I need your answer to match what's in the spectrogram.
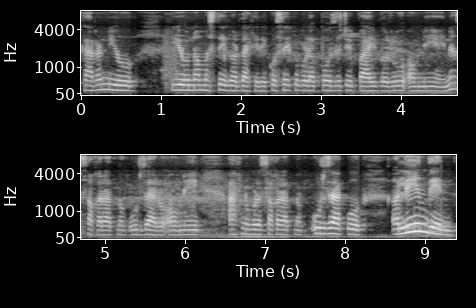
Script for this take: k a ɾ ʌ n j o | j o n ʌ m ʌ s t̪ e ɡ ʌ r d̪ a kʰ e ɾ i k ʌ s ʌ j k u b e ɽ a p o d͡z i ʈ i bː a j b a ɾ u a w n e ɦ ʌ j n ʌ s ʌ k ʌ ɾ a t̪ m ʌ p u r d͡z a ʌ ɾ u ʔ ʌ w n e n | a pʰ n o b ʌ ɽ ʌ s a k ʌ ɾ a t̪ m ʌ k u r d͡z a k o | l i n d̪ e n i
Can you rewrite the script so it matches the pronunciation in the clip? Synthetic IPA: k a ɾ ʌ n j o | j o n ʌ m ʌ s t̪ e ɡ ʌ r d̪ a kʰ e ɾ i k ʌ s ʌ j k o b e ɽ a p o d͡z i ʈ i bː a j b ʌ ɾ u a w n e ɦ ʌ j n ʌ s ʌ k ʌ ɾ a t̪ m ʌ k u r d͡z a ʌ ɾ u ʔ a w n e | a pʰ n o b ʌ ɽ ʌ s ʌ k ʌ ɾ a t̪ m ʌ k u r d͡z a k o | l i n d̪ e n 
